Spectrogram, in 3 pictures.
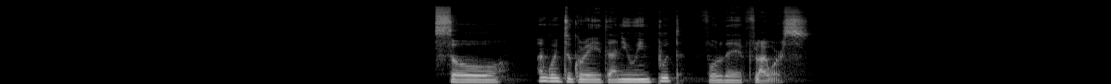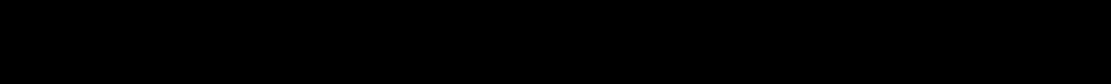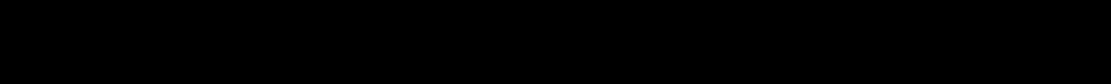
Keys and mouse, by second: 1.3-2.9 right drag, 4.7 right click, 5.7-7.3 drag, 10.0-11.9 drag, 11.9 BackSpace, 12.0 BackSpace, 16.7-21.5 drag, 25.1-26.1 drag, 27.2-28.7 drag, 29.7-32.2 drag.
